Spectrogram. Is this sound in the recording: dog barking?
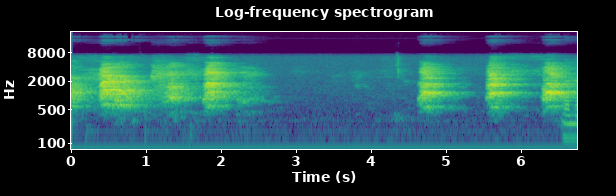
yes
